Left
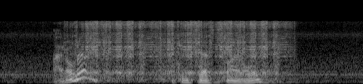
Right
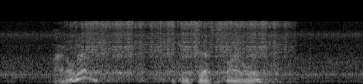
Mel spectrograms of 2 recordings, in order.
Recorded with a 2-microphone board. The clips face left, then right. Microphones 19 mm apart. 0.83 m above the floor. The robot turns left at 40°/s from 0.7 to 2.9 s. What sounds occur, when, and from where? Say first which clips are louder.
0.5 s a man speaking: left 3 dB; 30° left (ahead or behind), 0.9 m; by 2.7 s 10° left (ahead or behind), 0.9 m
